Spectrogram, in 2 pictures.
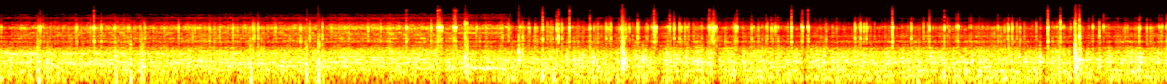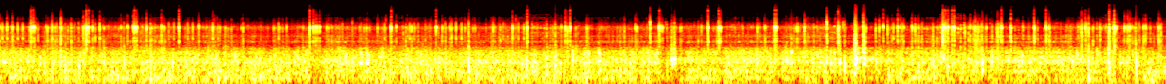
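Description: Cyclocross bike ridden over rough ground: a steady rumble of tyres and drivetrain with frequent sharp rattles and clicks from the bike.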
